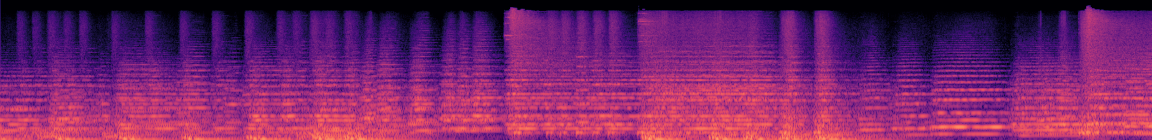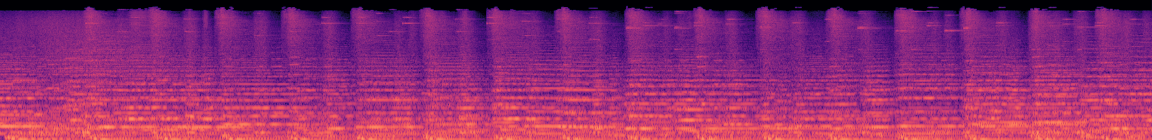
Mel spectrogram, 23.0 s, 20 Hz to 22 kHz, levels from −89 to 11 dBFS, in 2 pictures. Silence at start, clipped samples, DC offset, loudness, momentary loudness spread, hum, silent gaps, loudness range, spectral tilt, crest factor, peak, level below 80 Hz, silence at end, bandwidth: 0 s; under 0.1%; under 0.1%; -18 LUFS; 7 LU; none; none; 4 LU; -5 dB/octave; 14 dB; -2 dBFS; -24 dBFS; 0 s; 18 kHz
